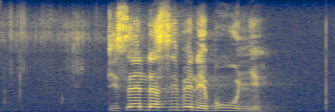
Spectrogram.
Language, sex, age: Swati, male, 20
